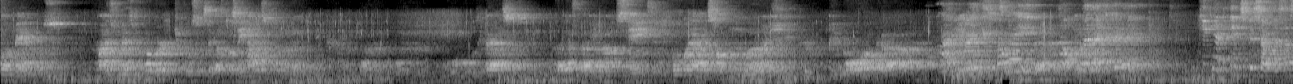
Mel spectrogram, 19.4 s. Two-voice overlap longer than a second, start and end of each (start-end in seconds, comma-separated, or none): 14.1-16.6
